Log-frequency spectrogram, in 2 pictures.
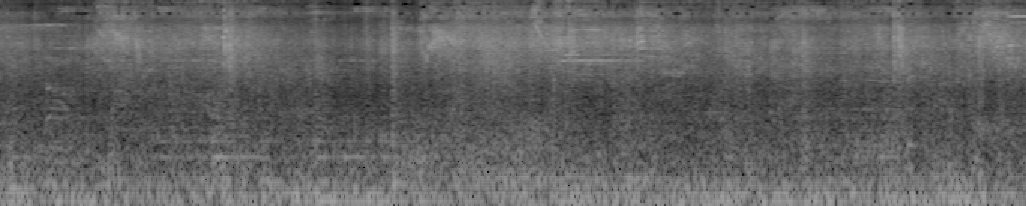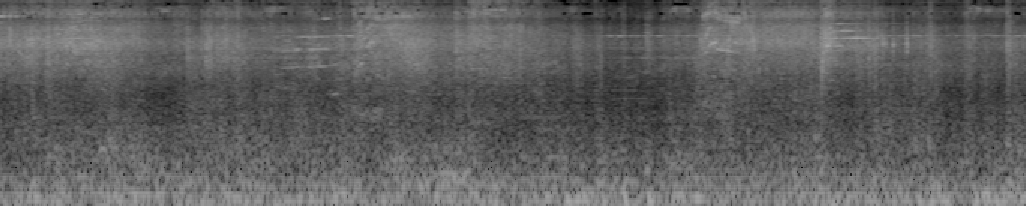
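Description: A blade swishes through the air in quick swings.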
